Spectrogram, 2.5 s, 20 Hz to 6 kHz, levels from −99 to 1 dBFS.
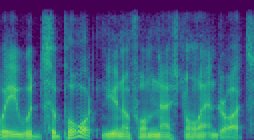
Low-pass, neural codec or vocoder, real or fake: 5.4 kHz; codec, 24 kHz, 3.1 kbps, DualCodec; fake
